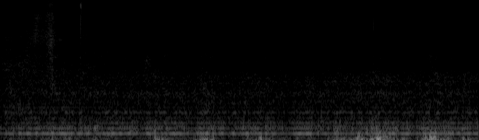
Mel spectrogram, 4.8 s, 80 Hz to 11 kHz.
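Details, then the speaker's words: Vornado 280SS 10" variable-speed desk fan from the mid-1990s, on lowest speed drawing about 0.93 A and 45–46 W. A quiet, even motor hum with soft air rush and no rattles or ticking: smooth normal running. "it's pretty quiet it's moving moving a lot of air for you know just low speed"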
